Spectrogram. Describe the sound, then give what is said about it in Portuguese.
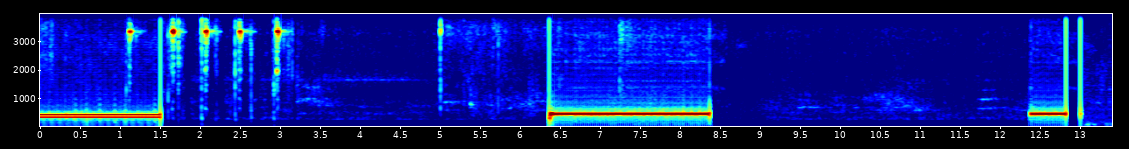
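Telephone line tone during a call transfer to another department: a steady low hum that sounds three times, long, then about two seconds, then short, with quiet gaps and scattered clicks between. “vou pedir para você aguardar em linha, que eu vou transferir para o setor de qualidade para poder dar andamento na contratação, tudo bem? Tudo bem. Só um momentinho. Transferência.”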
